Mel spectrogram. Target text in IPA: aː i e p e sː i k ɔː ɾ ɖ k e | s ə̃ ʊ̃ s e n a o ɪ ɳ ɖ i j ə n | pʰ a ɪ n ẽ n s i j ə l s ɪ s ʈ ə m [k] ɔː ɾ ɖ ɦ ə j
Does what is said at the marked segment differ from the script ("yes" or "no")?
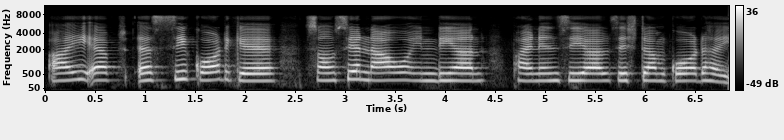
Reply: no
